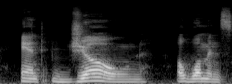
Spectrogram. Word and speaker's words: Joan: man or a woman students learning english often pronounce both these names very similarly or many times even exactly the same by pronouncing both as joan which is the long o used for the woman's name joan however this is not true for the man's name john a little bit of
